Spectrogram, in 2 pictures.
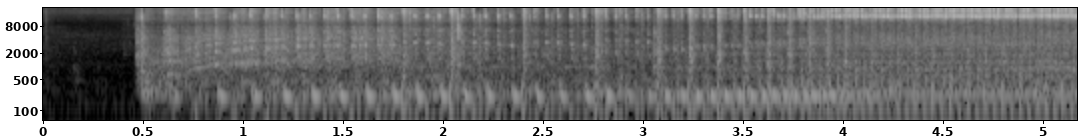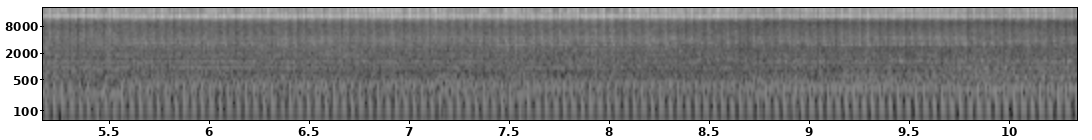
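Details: Older Craftsman hydrostatic riding mower, Briggs & Stratton 15.5 HP, new carburetor, oil change and battery, sat two years: single-cylinder engine catches quickly and settles into a steady, even beat with no misses; runs smooth.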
